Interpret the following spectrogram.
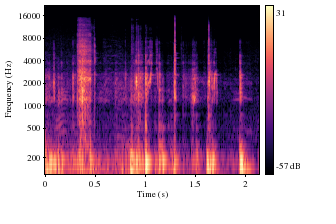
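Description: Handling noise from an action camera being held and fumbled: a rapid string of irregular knocks and clicks against the housing, with one longer hissing scrape about half a second in.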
